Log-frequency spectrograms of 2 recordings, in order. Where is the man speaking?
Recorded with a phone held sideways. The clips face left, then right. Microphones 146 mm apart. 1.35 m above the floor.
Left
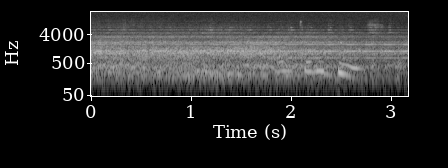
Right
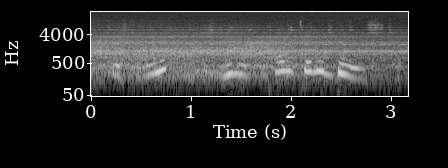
90° right; by 2.9 s 15° right (ahead or behind).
